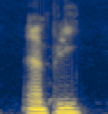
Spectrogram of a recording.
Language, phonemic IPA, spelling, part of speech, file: French, /pli/, pli, noun, Fr-pli.ogg
- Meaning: 1. fold 2. pleat 3. letter 4. trick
